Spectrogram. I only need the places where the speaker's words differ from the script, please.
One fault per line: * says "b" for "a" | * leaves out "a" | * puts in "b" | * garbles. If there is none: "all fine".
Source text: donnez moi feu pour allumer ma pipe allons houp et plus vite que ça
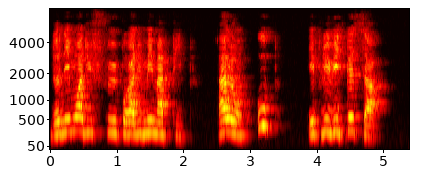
* puts in "du"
